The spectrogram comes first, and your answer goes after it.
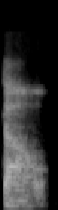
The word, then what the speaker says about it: tau: called as moment of force and this is pronounced as tau it's a greek alphabet so it's torque is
